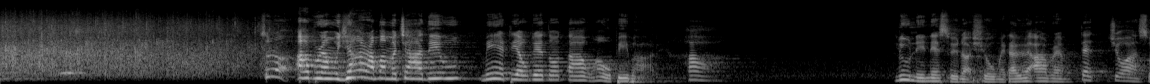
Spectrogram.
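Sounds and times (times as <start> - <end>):
congregation clapping at a Sunday church service: 0.0 - 2.8
speech: 2.6 - 7.2, 9.0 - 11.4.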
